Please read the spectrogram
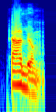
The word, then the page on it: alum: Indian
